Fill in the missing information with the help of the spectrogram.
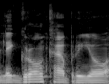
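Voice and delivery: put-on slow, amateur French accent on "Le Grand Cabrio". Host muddling Italian car names, "Le Grand Cabrio" in French accent. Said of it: "then the French kicks in".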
